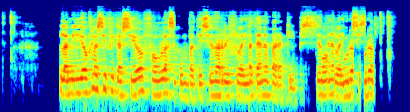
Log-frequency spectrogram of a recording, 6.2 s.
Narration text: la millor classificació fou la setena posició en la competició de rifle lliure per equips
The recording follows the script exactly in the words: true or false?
false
